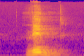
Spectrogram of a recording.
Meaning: inflection of winnen: 1. first-person singular present indicative 2. second-person singular present indicative 3. imperative
- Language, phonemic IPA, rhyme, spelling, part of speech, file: Dutch, /ʋɪn/, -ɪn, win, verb, Nl-win.ogg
